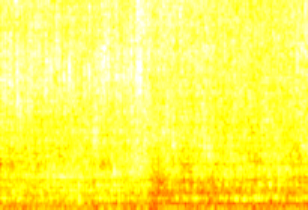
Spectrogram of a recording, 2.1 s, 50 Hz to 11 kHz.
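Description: Water gushes steadily from a tap, filling 5-litre buckets almost to the top in a greenhouse for watering tomatoes, a loud, continuous, close rushing hiss with no talk.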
